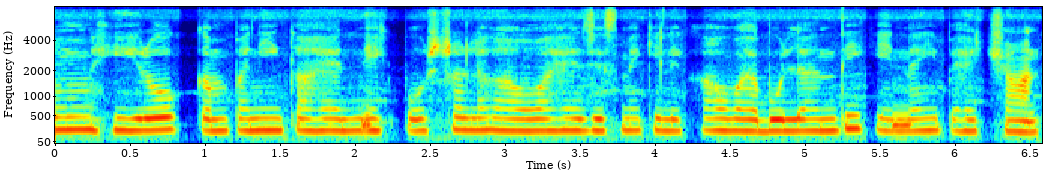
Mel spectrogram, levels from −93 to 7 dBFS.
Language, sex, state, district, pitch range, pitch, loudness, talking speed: Hindi, female, Bihar, Katihar, 210-225 Hz, 215 Hz, -16 LUFS, 175 wpm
